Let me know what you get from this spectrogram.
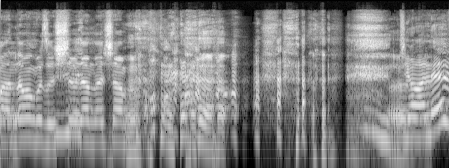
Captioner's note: laughs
